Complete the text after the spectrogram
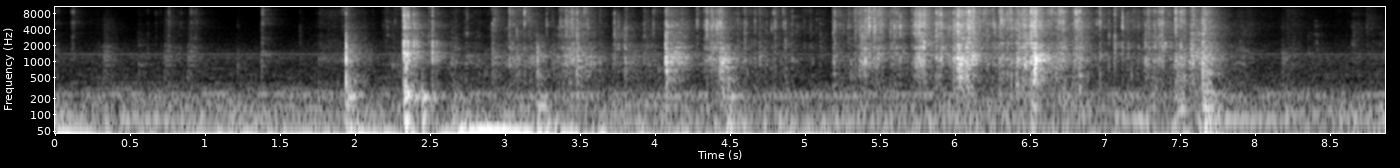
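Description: Plastic packaging crinkles and rustles close by.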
